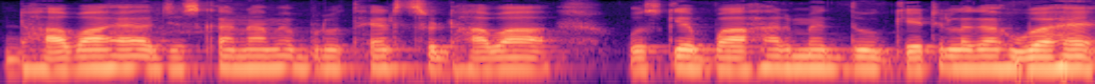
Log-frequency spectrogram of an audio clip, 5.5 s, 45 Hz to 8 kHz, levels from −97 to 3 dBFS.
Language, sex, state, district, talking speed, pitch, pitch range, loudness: Hindi, male, Jharkhand, Deoghar, 165 wpm, 120 Hz, 115-125 Hz, -18 LUFS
